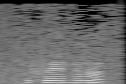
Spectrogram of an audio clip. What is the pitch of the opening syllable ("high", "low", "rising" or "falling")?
low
